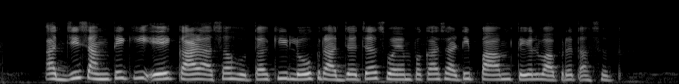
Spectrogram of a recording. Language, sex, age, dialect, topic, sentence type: Marathi, female, 18-24, Standard Marathi, agriculture, statement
